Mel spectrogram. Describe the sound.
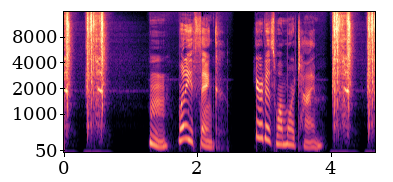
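A camera shutter clicks in a couple of quick, crisp bursts, then again after a person speaks briefly in between. The mechanical clicks are loud and sharp.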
